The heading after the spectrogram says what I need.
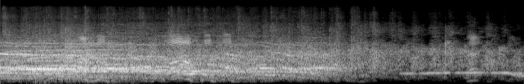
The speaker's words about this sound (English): Live from Camp Matziv. You guys can make some noise.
